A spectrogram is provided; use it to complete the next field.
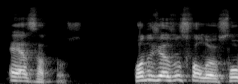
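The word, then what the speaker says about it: ἔσχατος: Nós falamos escatos, né? Mas no grego a pronúncia correta seria esta, eschatos, que significa último, aquilo que vem por último.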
